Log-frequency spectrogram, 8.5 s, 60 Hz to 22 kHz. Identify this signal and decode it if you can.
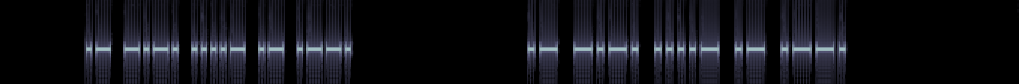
Morse code, heard as a keyed tone, about 33 wpm, 700 Hz. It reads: AC4AP AC4AP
